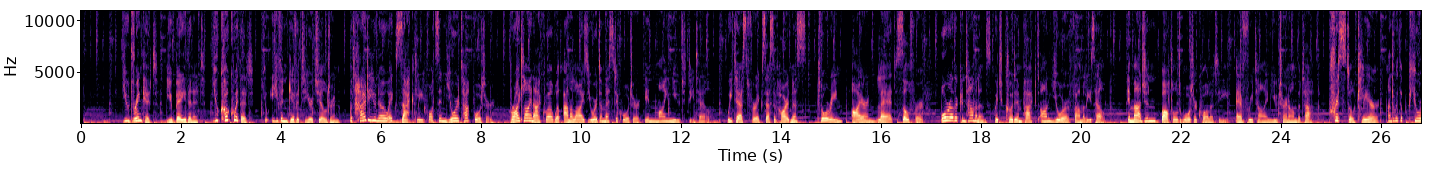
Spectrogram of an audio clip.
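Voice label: Irish F Commercial, female, accent of Ireland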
